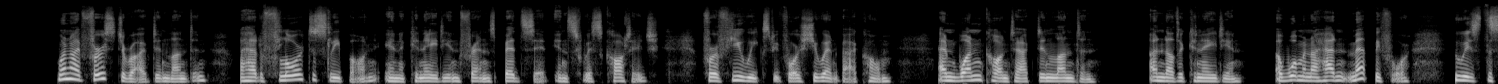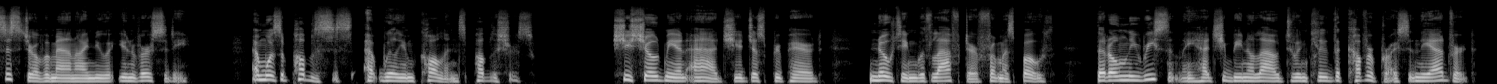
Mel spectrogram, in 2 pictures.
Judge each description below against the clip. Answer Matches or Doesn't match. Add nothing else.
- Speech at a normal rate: Matches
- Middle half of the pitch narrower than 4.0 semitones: Matches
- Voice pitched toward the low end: Doesn't match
